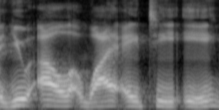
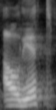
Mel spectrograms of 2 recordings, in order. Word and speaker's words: Ulyate: It's spelled U-L-Y-A-T-E, which is Alyat, but some people say Ulyate, Alyate, all sorts of things.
